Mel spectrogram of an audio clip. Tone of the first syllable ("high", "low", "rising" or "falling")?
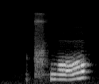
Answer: rising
